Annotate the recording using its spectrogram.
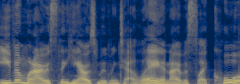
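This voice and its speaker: A woman's medium-pitched voice with an American accent, dry and close with no echo, in a very clean recording with a silent background. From US Pacific Northwest, Seattle. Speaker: podcast host and former personal trainer. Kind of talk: interview.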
